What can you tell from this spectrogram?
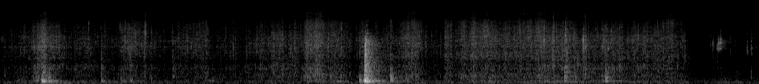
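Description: Crinkling of packaging, such as a plastic bag, being handled for several seconds, with one sharp knock partway through.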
